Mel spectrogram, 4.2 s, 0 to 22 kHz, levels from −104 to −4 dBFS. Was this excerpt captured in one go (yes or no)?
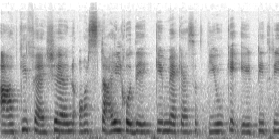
yes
